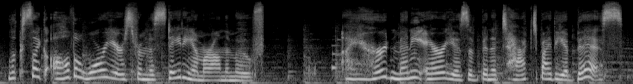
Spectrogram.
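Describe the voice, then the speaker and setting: Woman acting an earnest young warrior, high voice. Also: close to an everyday voice. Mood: embarrassed, urgent. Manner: sincere, resolute. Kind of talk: English video game voice acting. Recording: soft game music behind the voice.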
